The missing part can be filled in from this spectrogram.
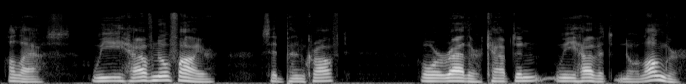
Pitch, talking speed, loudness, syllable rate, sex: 150 Hz, 130 wpm, -17 LUFS, 3.9 syllables/s, male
